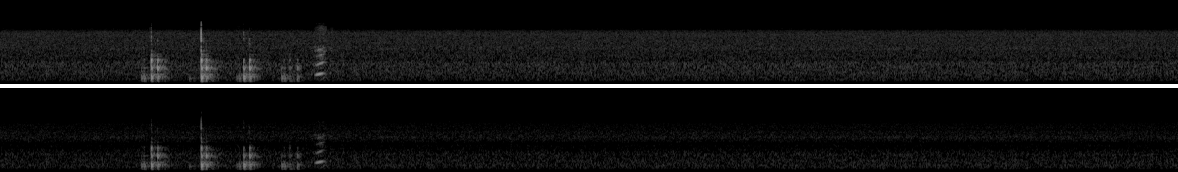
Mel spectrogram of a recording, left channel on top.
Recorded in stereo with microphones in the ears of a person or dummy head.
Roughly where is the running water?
Left.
